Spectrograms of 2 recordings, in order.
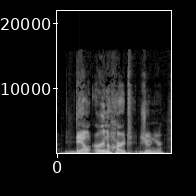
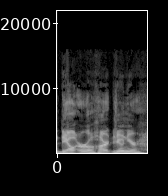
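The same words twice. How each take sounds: First: Slow, deliberate "Earnhardt" with the n sounded; careful correction. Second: "Earnhardt" said with its n dropped; slurred name. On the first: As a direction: correct yourself, spacing out "Earnhardt" with its n. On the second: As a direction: stumble through "Earnhardt" as "Er-hart". Stumbles on name, then repeats it. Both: Real, not acted.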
